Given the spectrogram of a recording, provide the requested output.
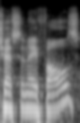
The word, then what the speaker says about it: Duchesnay: Duchesnay Falls?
